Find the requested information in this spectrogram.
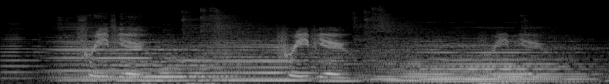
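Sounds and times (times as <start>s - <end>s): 
baroque music loop: 0.0s - 6.0s.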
